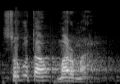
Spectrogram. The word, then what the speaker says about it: Suguta Marmar: You know, you have difficulties in pronouncing these things, but for us for us pastoralists, we know how to pronounce. It's called Suguta Marmar.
